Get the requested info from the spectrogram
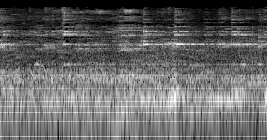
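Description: Metal percussion clinking and ringing: a few struck strokes roughly a second apart, each leaving a high ringing tone, one held for over a second near the middle, over a crowd's background hubbub.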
